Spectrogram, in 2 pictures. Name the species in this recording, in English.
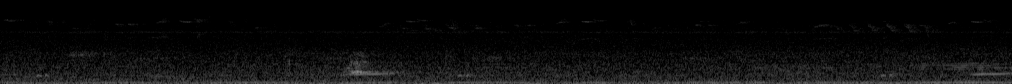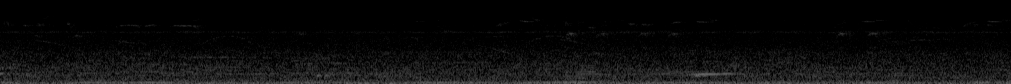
Andean Motmot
